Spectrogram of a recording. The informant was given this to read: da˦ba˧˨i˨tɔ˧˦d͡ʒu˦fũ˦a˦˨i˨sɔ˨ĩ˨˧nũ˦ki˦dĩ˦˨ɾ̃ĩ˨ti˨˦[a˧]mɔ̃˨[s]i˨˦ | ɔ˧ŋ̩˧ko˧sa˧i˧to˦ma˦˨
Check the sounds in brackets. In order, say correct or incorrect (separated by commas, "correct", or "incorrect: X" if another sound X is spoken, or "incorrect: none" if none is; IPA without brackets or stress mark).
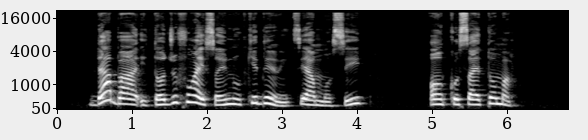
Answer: correct, correct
